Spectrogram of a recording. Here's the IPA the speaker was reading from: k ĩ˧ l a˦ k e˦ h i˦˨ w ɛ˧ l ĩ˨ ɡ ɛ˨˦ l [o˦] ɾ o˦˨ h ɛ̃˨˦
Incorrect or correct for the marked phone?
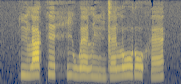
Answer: correct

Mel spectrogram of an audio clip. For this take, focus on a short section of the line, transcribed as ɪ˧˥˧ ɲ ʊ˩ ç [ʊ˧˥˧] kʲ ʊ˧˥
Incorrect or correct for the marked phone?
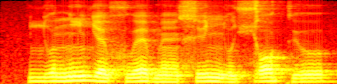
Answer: incorrect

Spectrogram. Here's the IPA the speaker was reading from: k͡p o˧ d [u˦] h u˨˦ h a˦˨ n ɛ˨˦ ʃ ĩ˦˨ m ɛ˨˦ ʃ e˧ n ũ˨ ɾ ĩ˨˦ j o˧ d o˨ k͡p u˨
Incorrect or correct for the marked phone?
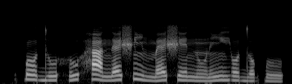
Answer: incorrect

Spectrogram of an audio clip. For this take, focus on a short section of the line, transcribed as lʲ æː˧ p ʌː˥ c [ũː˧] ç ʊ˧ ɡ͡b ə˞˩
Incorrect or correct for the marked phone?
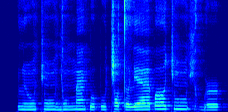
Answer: incorrect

